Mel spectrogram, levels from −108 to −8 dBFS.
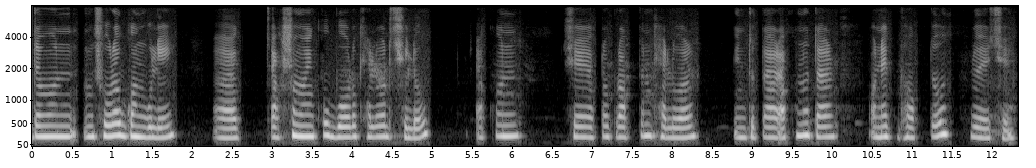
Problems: background sounds at intervals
